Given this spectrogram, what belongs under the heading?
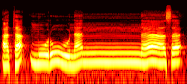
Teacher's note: این نون با نون دیگه وصل میشه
